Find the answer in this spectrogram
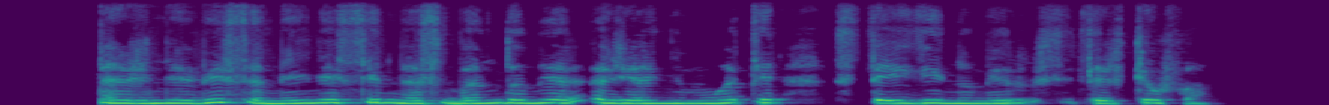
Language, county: Lithuanian, Kaunas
